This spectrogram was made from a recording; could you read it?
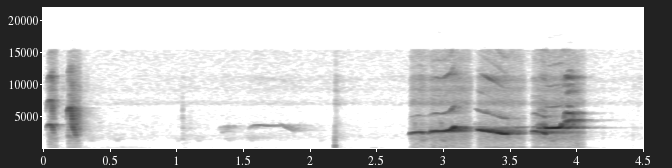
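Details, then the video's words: A sooty-headed bulbul in the wild gives three quick whistled notes, rising then falling, after a few faint ticks in quiet surroundings. "Kicauan burung poci di alam bebas"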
